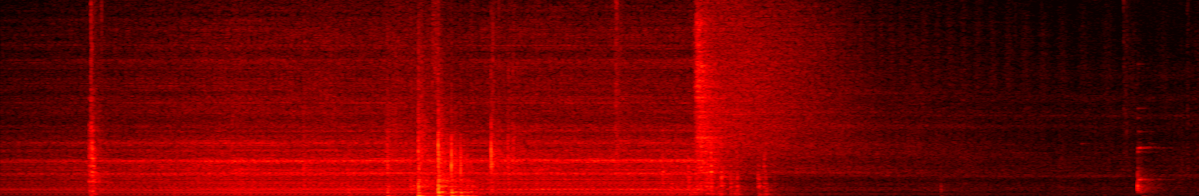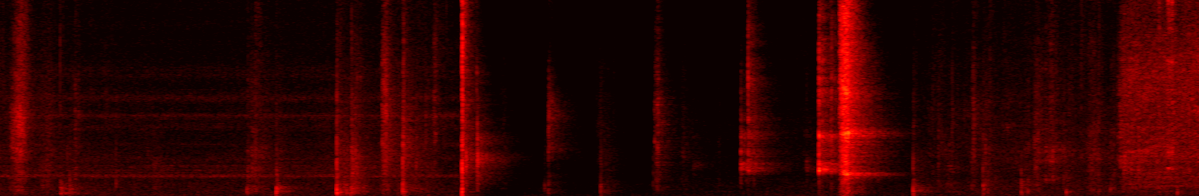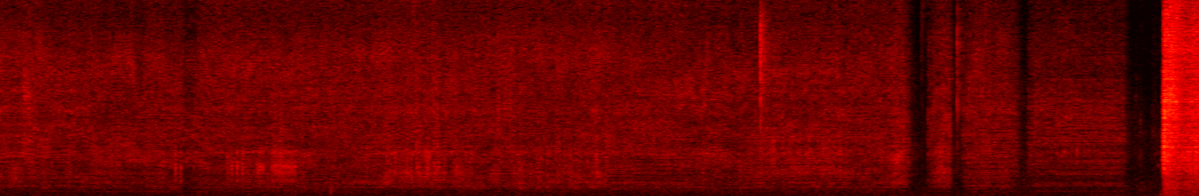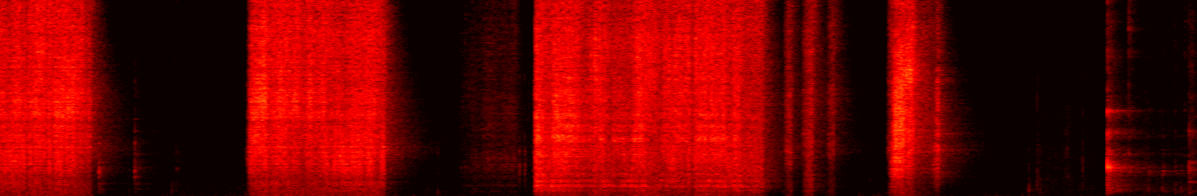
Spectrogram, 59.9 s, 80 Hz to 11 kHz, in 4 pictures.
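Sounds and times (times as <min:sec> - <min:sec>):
pressurised spray bursts: 0:00.6 - 0:13.4, 0:29.0 - 0:46.2, 0:48.1 - 0:50.0, 0:50.8 - 0:55.5, 0:56.1 - 0:56.9
steady hiss: 0:08.7 - 0:15.6.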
